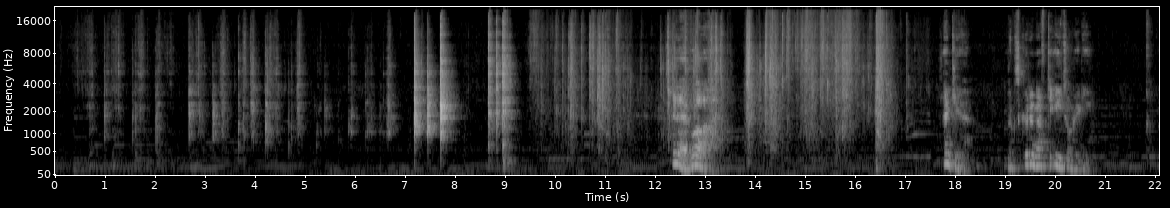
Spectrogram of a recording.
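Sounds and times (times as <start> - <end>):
faint guitar music: 0.0 - 7.1, 8.0 - 22.0
cheese grating: 0.4 - 7.0, 9.5 - 17.2.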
